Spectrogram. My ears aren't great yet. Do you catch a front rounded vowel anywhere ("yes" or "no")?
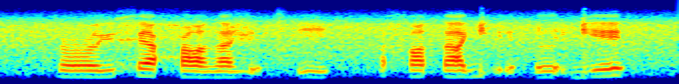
yes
